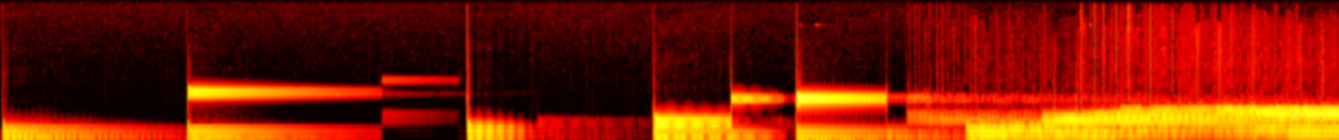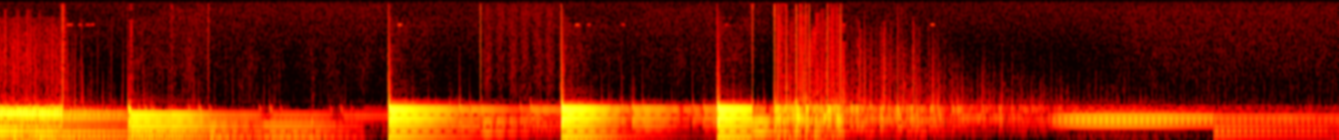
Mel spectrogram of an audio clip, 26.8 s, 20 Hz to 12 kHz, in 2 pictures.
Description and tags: bass space 002 bleeppad
bleeps and bloops made with reaktor and ableton live, many variatons, to be used in motion pictures or deep experimental music.
bass, bleeps, dub, experimental, pad, reaktor, sounddesign, space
